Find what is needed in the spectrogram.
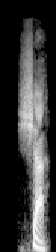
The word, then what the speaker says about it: siya: The next word is sha, which is spelled as S-I-Y-A.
